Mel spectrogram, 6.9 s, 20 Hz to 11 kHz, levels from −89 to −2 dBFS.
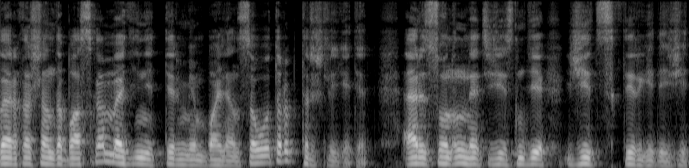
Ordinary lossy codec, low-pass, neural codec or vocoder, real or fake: none; none; vocoder, 22.05 kHz, 80 mel bands, Vocos; fake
